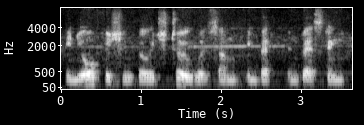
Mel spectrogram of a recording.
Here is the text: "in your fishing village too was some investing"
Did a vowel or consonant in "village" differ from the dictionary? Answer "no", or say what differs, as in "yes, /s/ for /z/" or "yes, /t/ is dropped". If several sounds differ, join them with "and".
no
